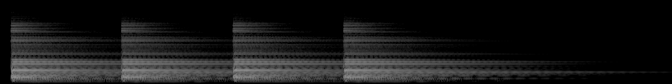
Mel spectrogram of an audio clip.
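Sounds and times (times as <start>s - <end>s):
long pendulum clock chime: 0.2s - 4.8s.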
